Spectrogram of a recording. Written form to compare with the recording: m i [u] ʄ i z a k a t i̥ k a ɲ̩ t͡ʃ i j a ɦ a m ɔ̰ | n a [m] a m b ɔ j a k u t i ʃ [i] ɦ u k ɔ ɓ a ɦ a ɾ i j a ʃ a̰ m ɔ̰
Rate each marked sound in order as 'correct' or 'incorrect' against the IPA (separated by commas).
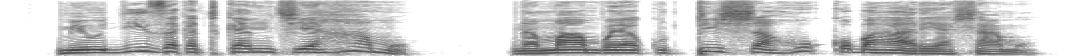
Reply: correct, correct, incorrect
